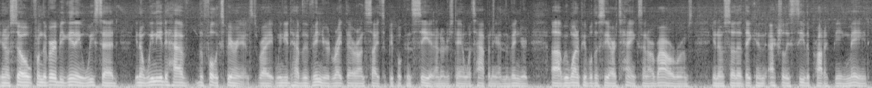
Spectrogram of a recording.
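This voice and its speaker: A man speaks at a very fast pace in a very deep, low voice with ordinary pitch variation, the sound dry with no echo over light background noise. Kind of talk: interview answer. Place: garden. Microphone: lapel.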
